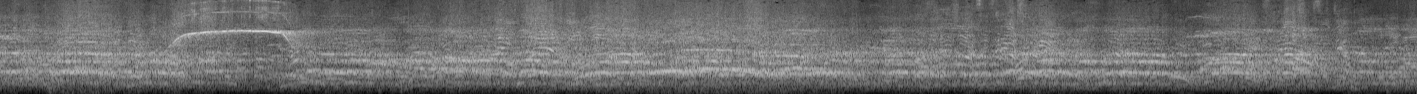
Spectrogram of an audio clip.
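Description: A crowd murmurs and chatters throughout an echoing hall.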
